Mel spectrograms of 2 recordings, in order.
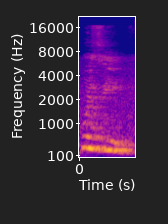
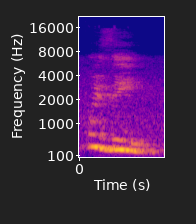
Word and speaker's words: cuisine: होता है ना, क्वीन QUEEN का क्वीन, वो वही वाला क्वीन यहाँ पे भी आप इस्तेमाल करेंगे. क्विजीन, ठीक है, क्विजीन क्विजीन.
